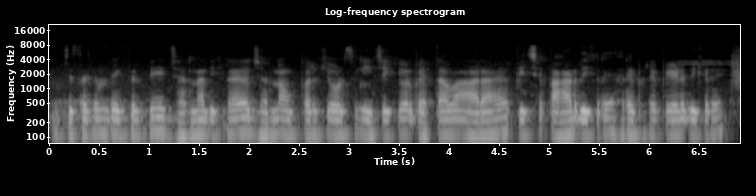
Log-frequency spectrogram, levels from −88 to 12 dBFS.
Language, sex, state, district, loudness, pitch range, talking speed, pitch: Hindi, male, Chhattisgarh, Sarguja, -29 LUFS, 115-120 Hz, 310 wpm, 115 Hz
